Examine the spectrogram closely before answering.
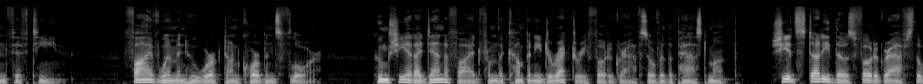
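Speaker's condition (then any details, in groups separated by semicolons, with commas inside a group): No condition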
